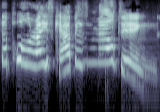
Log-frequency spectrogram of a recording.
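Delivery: very high, very loud shout; cartoon fox shouting. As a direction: bellow the alarm. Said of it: "shouted Foxy Loxy".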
